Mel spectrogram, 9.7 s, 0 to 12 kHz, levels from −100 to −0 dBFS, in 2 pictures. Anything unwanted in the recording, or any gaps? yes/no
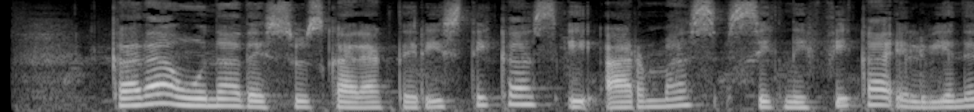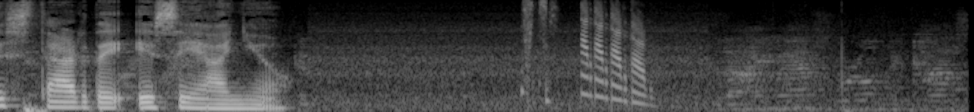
yes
